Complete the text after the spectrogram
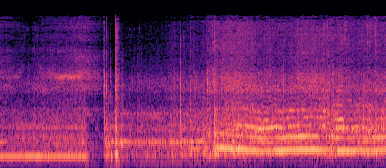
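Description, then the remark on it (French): A vertical juice extractor making a second juice: a steady motor hum drones, cuts out briefly, then restarts with a sharp clack and runs louder with a rising whine and grinding rattle, no talking. It makes this noise because it had not been used for a long time. “Comme l'extracteur vertical, il, travaille tout seul.”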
